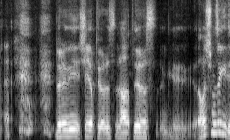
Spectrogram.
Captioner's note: laughs; takes a deep breath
